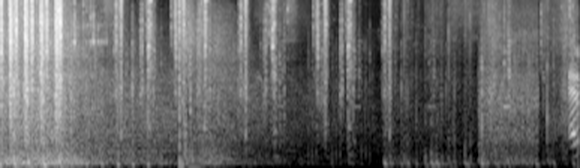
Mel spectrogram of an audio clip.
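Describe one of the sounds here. A shotgun is reloaded with metallic clicks.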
